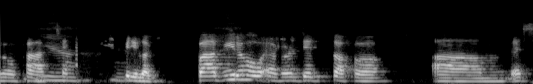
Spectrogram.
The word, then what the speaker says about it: Barbuda: I always pronounce it Yes, wrong. I'm sorry. Antigua and Barbuda. Barbuda, not Barbuda.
